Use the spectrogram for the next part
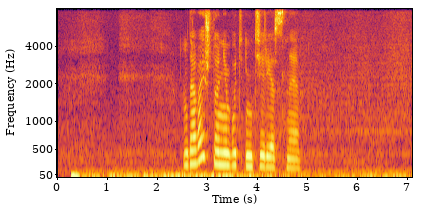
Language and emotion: Russian, neutral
